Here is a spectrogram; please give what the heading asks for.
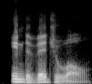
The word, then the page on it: individual: American English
